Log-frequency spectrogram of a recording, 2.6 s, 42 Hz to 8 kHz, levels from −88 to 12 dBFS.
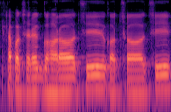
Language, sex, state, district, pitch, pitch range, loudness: Odia, male, Odisha, Khordha, 110 Hz, 105-120 Hz, -18 LUFS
